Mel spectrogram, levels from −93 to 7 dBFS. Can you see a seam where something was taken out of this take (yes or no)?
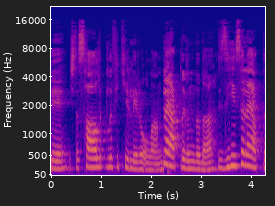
yes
